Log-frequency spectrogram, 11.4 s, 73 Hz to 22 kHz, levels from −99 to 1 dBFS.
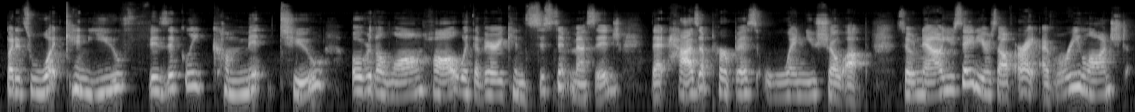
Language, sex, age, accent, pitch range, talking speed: English, female, 30-49, American, 175-245 Hz, 185 wpm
